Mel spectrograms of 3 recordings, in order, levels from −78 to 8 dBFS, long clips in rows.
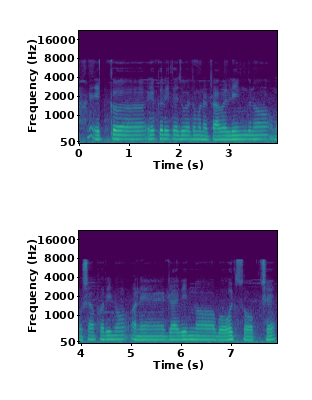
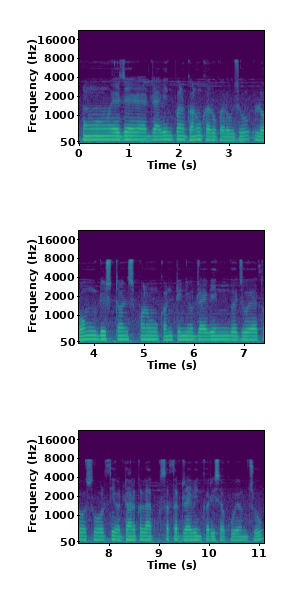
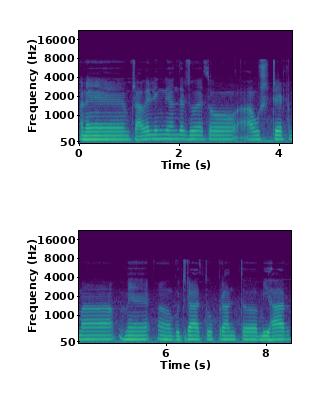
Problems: background sounds at intervals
